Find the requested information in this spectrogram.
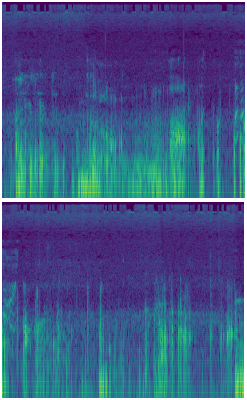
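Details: Stomach growling: low, irregular gurgling and rumbling sounds with some microphone noise; borborygmi.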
